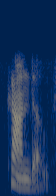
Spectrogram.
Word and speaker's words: candle: Okay, to complete this word, I put the letter L, then the letter E. E silent, لا تلفظ. This word is candle.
